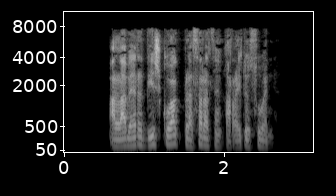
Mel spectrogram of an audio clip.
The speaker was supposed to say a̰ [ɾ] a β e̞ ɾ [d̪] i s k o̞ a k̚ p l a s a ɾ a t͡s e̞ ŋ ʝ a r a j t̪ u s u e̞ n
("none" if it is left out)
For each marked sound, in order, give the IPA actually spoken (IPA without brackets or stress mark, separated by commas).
l, d̪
